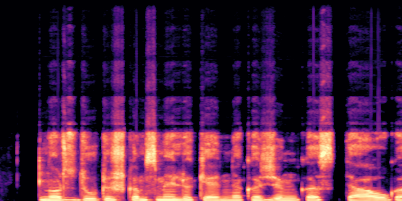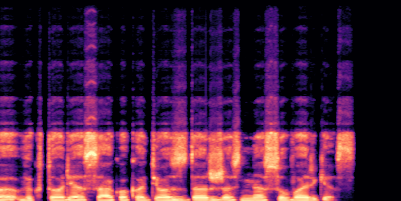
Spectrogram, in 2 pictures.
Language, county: Lithuanian, Šiauliai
